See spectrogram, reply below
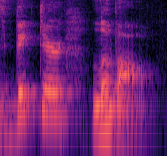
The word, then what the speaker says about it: LaValle: So this week he is a black man, but I will put some respect on his name by pronouncing it correctly. His name is Victor LaValle.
